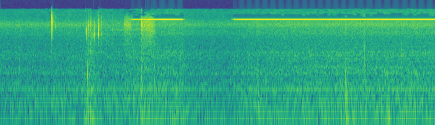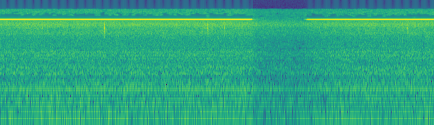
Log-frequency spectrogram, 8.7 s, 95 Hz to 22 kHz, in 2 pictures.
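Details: Asus GL551J gaming laptop emitting a piercing, steady high-pitched screech that cuts in and out, getting really loud; swapping memory modules stopped it for a month before it returned; cause unknown.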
